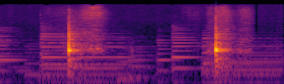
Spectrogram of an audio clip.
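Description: A kitchen knife slicing a king oyster mushroom into thin slices on a board, two separate crisp chops about a second apart, close and clear with quiet between them.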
